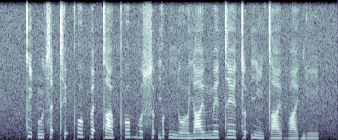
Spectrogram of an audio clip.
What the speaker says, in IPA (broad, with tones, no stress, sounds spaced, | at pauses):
t ĩ˦˨ ʔ ũ˨ sʰ ɛ˦ ʔ tʰ ɪ˦ ʔ pʰ o˦˨ ʊ̯ p ɛ˦ ʔ t a˨ ʊ̯ pʰ o˦ b o˨ s ʊ˦ ʔ j ʊ˦ ʔ ɲ o˨ ʊ̯ j a˦ ɪ̯ m e˦˨ ɪ̯ t e˦˨ ɪ̯ t ʊ˦ ʔ j ĩ˨ t a˨ ɪ̯ b a˨ ɪ̯ ɡ ĩ˨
